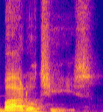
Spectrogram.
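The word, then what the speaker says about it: Beidelschies: this up Landon Landon Bal cheese that is how you pronounce it they his nickname is Big Cheese it's a Landon Bal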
